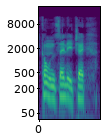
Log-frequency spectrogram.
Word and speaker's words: Conselice: That's how his name has to be pronounced. I just love it. Conselice.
